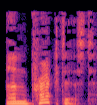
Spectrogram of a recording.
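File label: "unpracticed", British English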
